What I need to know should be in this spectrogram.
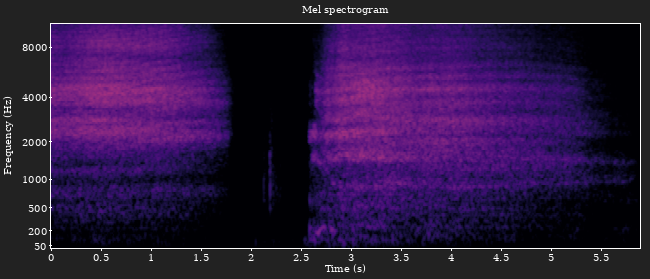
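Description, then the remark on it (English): Two long, airy breaths, fairly loud, separated by a short pause, taken during a yoga flow through child's pose and downward dog: a steady exhale followed by another drawn-out breath, slow and even, with no talking. “Exhale, child's pose, downward dog. And we're nowing, breathing.”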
